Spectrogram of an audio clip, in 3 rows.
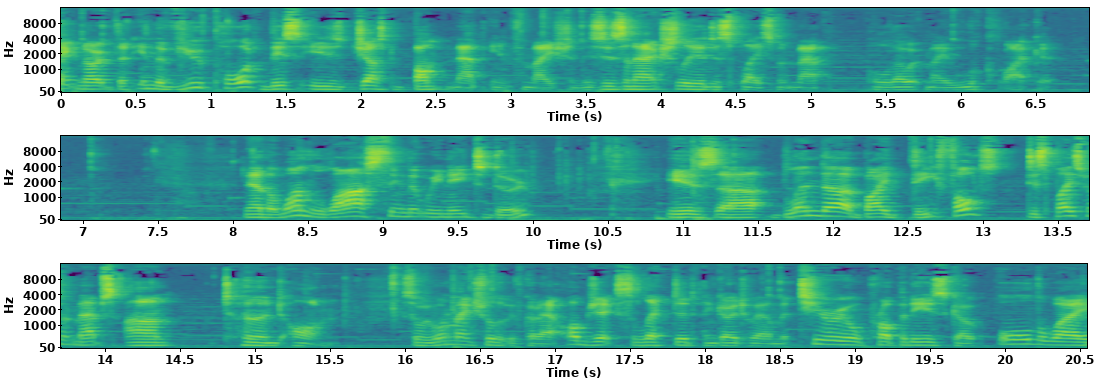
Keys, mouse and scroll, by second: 0.9-2.0 alt+middle drag, 2.0-3.0 scroll down 1, 3.0 alt+middle drag, 3.3-7.2 alt+drag, 7.2 scroll down 2, 10.3 middle click, 11.0 z, 12.3 scroll down 2, 12.5-15.5 middle drag, 16.4-18.4 alt+middle drag, 18.4 click, 19.1-20.4 scroll down 22.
